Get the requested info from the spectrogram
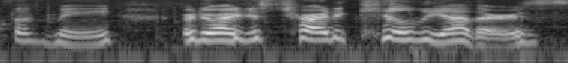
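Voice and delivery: plain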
